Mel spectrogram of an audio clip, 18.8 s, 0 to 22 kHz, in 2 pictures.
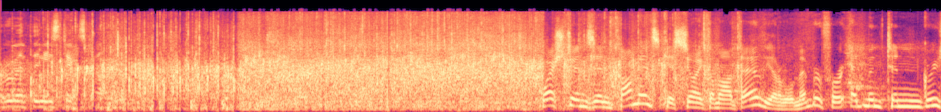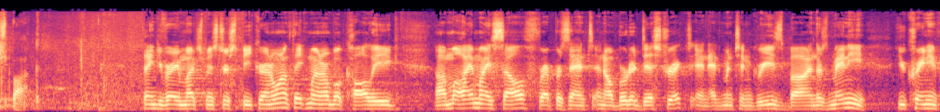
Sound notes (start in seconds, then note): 4.6 applause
